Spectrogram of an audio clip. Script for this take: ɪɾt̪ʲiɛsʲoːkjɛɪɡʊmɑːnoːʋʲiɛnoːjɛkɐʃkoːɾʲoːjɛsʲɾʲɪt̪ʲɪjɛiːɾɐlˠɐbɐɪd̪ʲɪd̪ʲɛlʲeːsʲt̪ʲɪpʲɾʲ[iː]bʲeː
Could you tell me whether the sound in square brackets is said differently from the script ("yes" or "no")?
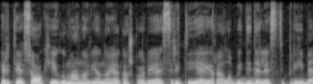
no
